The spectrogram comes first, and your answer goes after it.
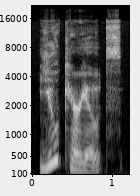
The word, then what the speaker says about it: eukaryotes: mitochondria and Golgi apparatus eukaryotes the you rhymes with do they do have membrane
